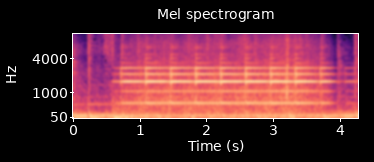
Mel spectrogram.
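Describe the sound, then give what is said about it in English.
A train rumbles loudly on the tracks in Burnaby, Metro Vancouver, a steady whistle-like tone ringing over a deep low roar, with regular rhythmic clanks repeating every fraction of a second as it rolls along the tracks. “Danger on the tracks, what some people were doing just to get to the other side of a stuck train in Burnaby.”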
